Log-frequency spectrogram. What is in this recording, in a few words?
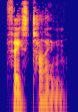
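"face time", British English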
